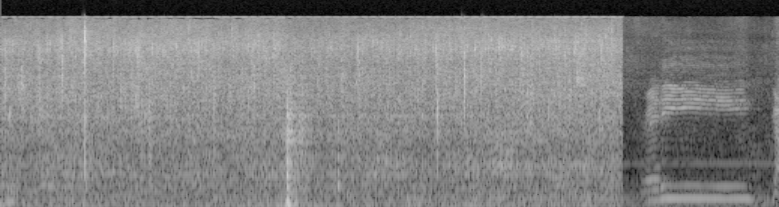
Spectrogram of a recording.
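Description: Large fire burning: a steady crackling hiss with scattered pops and one loud sharp crack a little over two seconds in. Near the end the sound cuts off suddenly to a single held pitched note lasting about a second.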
